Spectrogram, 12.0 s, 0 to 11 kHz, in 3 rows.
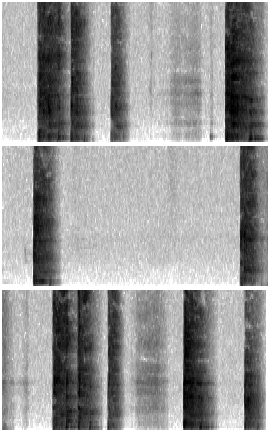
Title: #75 a Lil congested cough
